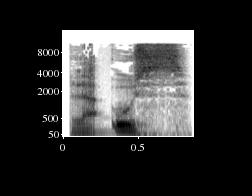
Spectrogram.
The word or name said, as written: housse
